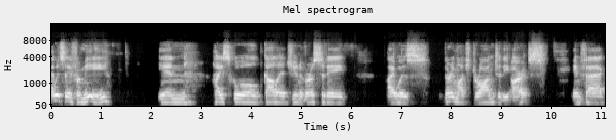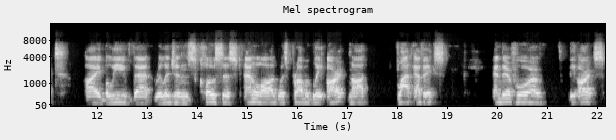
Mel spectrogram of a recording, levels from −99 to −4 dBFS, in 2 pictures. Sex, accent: male, American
